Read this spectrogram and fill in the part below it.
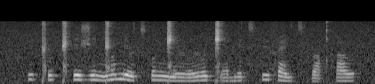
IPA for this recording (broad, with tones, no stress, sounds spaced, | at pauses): y˦ ǁ u˧ ǁʰ e˦ ʒ e˦˨ ŋ͡ǁ o˦ m e˨ ɹ t͡sʰ o˧ ŋ͡ǁ e˨ ɹ o˦ ɹ o˧ i̯ ɡ͡ǁ æ˧ b e˧ t͡sʰ y˦ f æ˧ i̯ t͡sʰ o˨ qʰ o˦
